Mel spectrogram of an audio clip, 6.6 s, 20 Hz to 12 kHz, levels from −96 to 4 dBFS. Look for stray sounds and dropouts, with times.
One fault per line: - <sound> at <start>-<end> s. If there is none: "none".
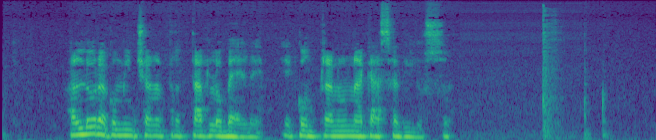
- thud at 5.4-5.7 s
